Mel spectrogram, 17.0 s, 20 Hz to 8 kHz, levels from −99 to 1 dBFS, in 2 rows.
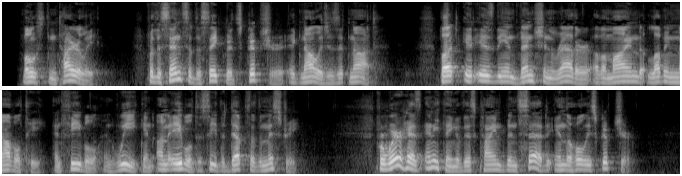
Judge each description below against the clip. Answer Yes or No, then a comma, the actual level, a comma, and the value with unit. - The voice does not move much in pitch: No, average, 3.9 semitones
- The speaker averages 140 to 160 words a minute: No, average, 175 wpm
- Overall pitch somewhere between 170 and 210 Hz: No, low, 130 Hz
